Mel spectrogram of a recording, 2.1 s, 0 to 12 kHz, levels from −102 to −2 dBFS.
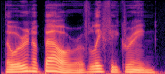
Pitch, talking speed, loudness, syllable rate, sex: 110 Hz, 230 wpm, -18 LUFS, 6.0 syllables/s, male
